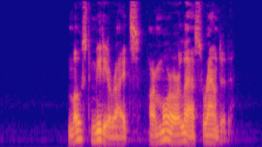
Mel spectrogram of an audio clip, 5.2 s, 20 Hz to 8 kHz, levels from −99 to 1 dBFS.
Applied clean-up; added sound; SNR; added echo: none; none; none; none.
